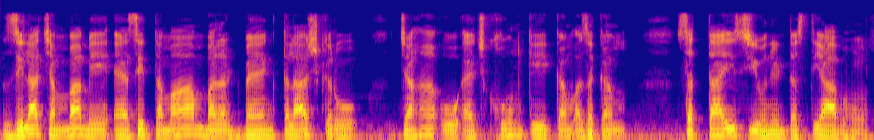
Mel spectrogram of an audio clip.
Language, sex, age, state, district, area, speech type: Urdu, male, 18-30, Uttar Pradesh, Ghaziabad, urban, read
